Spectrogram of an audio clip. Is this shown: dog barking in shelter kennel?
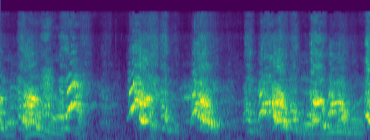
yes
